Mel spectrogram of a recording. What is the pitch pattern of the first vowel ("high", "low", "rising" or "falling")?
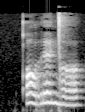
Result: falling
